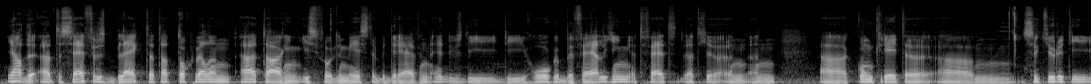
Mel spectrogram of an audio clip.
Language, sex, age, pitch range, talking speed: Dutch, male, 40-59, 95-115 Hz, 160 wpm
